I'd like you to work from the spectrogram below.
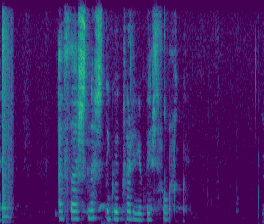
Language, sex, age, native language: Icelandic, male, 12, Icelandic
